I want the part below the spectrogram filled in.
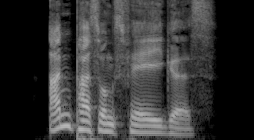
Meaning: strong/mixed nominative/accusative neuter singular of anpassungsfähig
- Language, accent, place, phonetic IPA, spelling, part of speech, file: German, Germany, Berlin, [ˈanpasʊŋsˌfɛːɪɡəs], anpassungsfähiges, adjective, De-anpassungsfähiges.ogg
